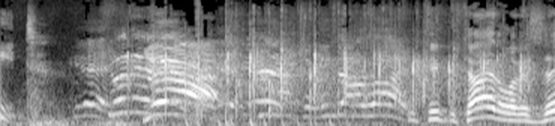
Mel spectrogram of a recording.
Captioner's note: applause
